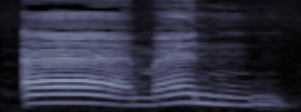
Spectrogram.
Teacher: حمزہ فتحہ کے ساتھ ہے, تو الف مدہ بن رہا ہے. 2 کاؤنٹس کے لیے آواز اوپر جائے گی. آمنو. پھر ماں میں کیا کریں گے کہ ہمارے دونوں ہونٹ آپس میں جدا ہو جائیں گے فتحہ کے لیے.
